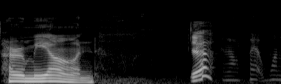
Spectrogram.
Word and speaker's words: Hermione: When people used to read the book before the movies came out, I know many people used to say Hermoine rather than Hermione.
